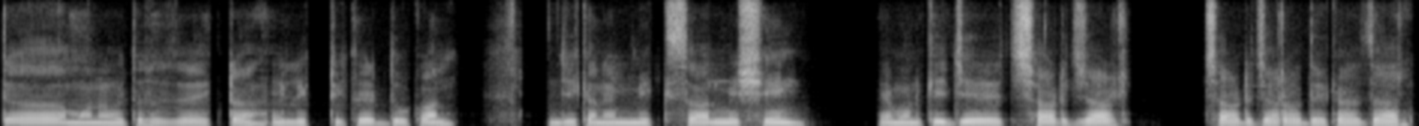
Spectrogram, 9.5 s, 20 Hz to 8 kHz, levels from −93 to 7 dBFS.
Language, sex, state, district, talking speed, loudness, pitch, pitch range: Bengali, male, Tripura, Unakoti, 110 wpm, -19 LUFS, 130 Hz, 125-130 Hz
